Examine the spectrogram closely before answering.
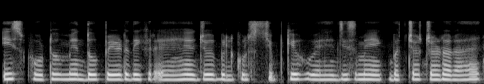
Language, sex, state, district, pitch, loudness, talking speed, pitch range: Hindi, female, Jharkhand, Ranchi, 230 Hz, -14 LUFS, 235 wpm, 225-235 Hz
